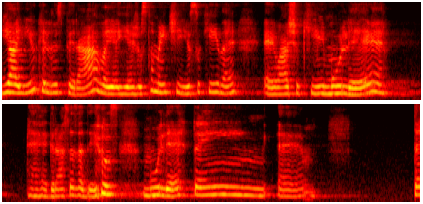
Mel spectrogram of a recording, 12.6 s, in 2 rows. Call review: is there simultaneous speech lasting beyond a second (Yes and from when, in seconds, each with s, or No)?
No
